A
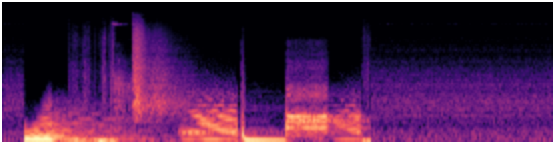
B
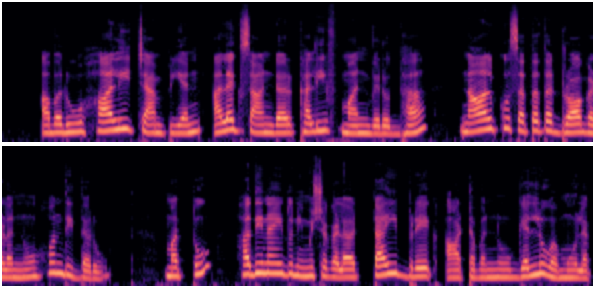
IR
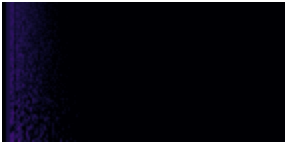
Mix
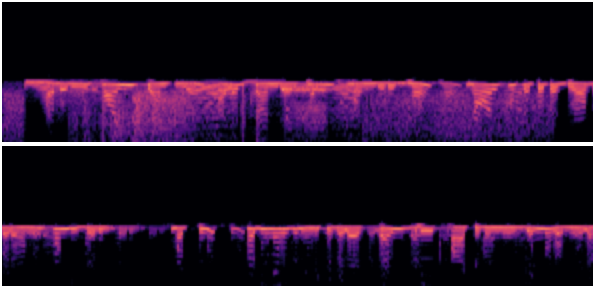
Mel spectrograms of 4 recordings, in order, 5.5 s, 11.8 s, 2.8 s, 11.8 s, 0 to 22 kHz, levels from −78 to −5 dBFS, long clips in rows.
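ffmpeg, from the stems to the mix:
-filter_complex "[0:a]highpass=f=1.3k:p=1,acompressor=threshold=-30dB:ratio=3,volume=-2.5dB[a];[1:a]afwtdn=0.0398,lowshelf=f=420:g=7.5,aphaser=in_gain=1:out_gain=1:delay=1.7:decay=0.32:speed=0.74:type=sinusoidal,adelay=50,volume=-11dB,asplit=2[b][c];[c]volume=-17dB,aecho=0:1:307|614|921:1|0.18|0.0324[d];[a][b][d]amix=inputs=3:normalize=0,acontrast=67,lowpass=f=2.1k:t=q:w=0.5098,lowpass=f=2.1k:t=q:w=0.6013,lowpass=f=2.1k:t=q:w=0.9,lowpass=f=2.1k:t=q:w=2.563,afreqshift=-2500,acompressor=threshold=-27dB:ratio=2.5"

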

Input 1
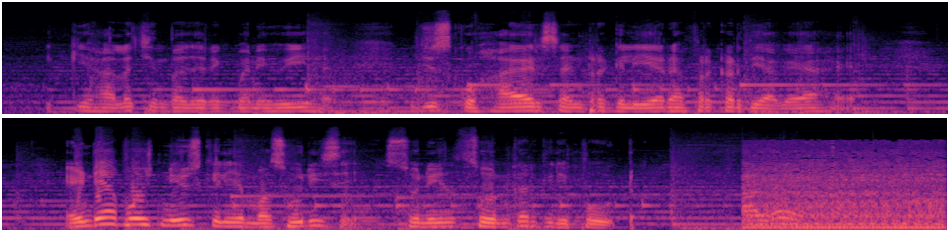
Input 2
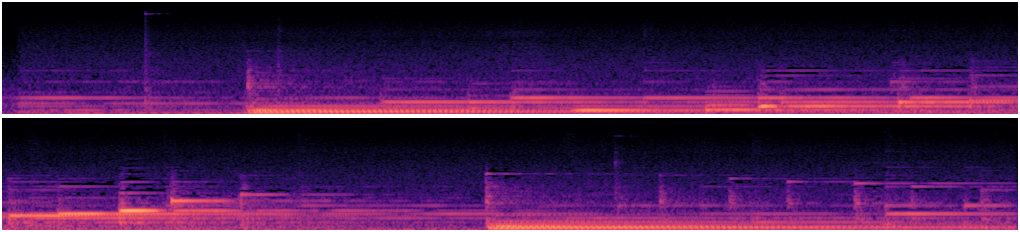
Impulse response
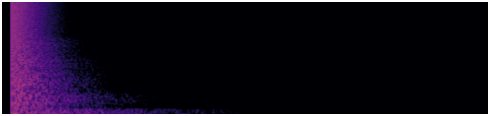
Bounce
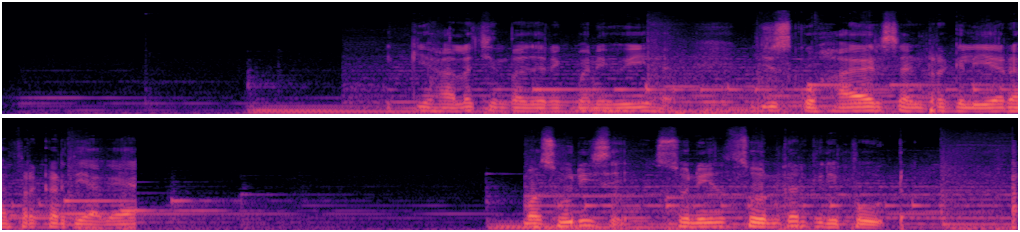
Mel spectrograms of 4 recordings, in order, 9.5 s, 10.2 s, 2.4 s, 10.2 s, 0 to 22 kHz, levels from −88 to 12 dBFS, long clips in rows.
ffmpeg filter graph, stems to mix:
-filter_complex "[0:a]adelay=1700,volume=2dB,asplit=3[a][b][c];[a]atrim=end=5.75,asetpts=PTS-STARTPTS,afade=t=out:st=5.746:d=0.004:c=hsin[d];[b]atrim=start=5.75:end=7.69,asetpts=PTS-STARTPTS,volume=0[e];[c]atrim=start=7.69,asetpts=PTS-STARTPTS,afade=t=in:d=0.004:c=hsin[f];[d][e][f]concat=n=3:v=0:a=1[g];[1:a]adynamicequalizer=threshold=0.0126:dfrequency=2400:dqfactor=0.84:tfrequency=2400:tqfactor=0.84:attack=5:release=100:ratio=0.375:range=1.5:mode=cutabove:tftype=bell,volume=-17.5dB,asplit=2[h][i];[i]volume=-16dB[j];[2:a]atrim=start_sample=2205[k];[j][k]afir=irnorm=-1:irlink=0[l];[g][h][l]amix=inputs=3:normalize=0"

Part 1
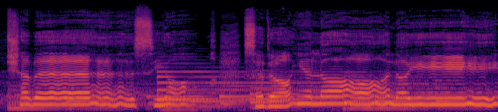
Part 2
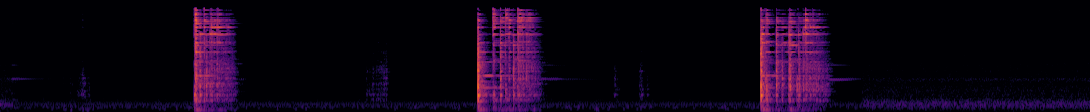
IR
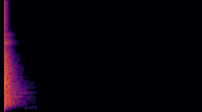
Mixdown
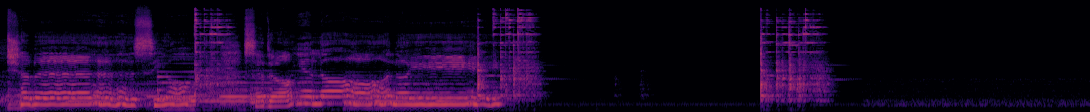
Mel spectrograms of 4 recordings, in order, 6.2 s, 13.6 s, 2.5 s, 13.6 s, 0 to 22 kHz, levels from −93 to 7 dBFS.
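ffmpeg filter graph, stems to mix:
-filter_complex "[0:a]equalizer=f=125:t=o:w=1:g=-12,equalizer=f=500:t=o:w=1:g=-3,equalizer=f=1k:t=o:w=1:g=-5,equalizer=f=2k:t=o:w=1:g=-9,equalizer=f=4k:t=o:w=1:g=12,equalizer=f=8k:t=o:w=1:g=-11,volume=-5dB,asplit=2[a][b];[b]volume=-20.5dB[c];[1:a]volume=-12.5dB,asplit=2[d][e];[e]volume=-14dB[f];[2:a]atrim=start_sample=2205[g];[c][f]amix=inputs=2:normalize=0[h];[h][g]afir=irnorm=-1:irlink=0[i];[a][d][i]amix=inputs=3:normalize=0,acompressor=threshold=-41dB:ratio=6"

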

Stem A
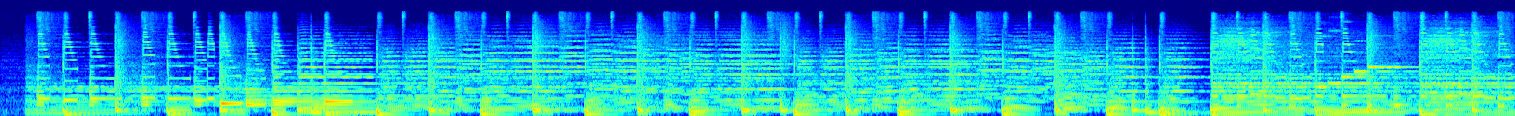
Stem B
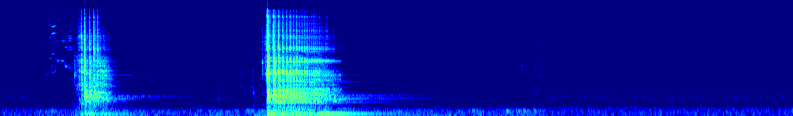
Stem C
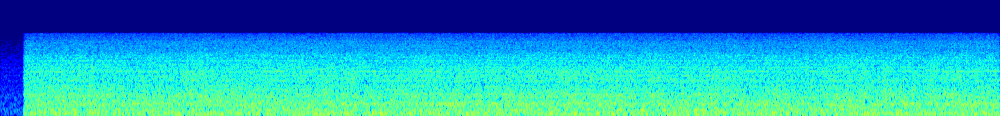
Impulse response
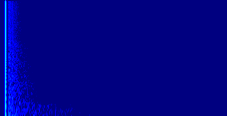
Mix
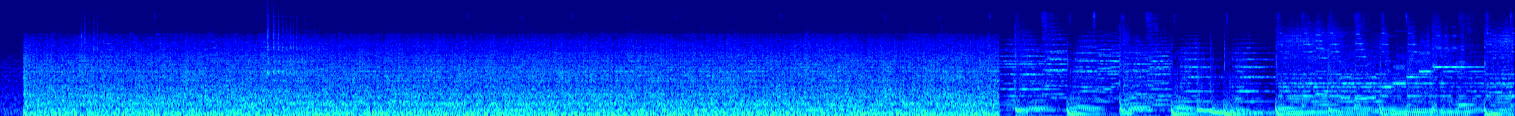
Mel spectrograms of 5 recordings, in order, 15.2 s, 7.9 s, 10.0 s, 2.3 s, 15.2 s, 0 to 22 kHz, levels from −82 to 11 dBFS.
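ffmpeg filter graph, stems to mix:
-filter_complex "[0:a]lowshelf=f=110:g=6.5,asoftclip=type=tanh:threshold=-26.5dB,adelay=650,volume=-12.5dB[a];[1:a]volume=-8.5dB[b];[2:a]volume=-3dB[c];[a][b][c]amix=inputs=3:normalize=0,lowshelf=f=120:g=4,aeval=exprs='(tanh(31.6*val(0)+0.6)-tanh(0.6))/31.6':c=same,acompressor=threshold=-40dB:ratio=6"

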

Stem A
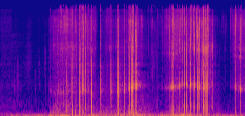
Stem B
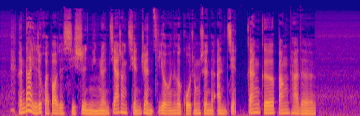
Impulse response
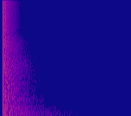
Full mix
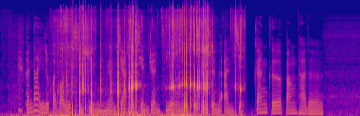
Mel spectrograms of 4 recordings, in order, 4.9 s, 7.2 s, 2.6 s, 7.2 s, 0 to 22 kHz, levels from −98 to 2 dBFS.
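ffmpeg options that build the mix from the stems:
-filter_complex "[0:a]asoftclip=type=tanh:threshold=-13dB,volume=1dB[a];[1:a]acompressor=threshold=-31dB:ratio=2.5,adelay=150,volume=-11.5dB[b];[a][b]amix=inputs=2:normalize=0"

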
